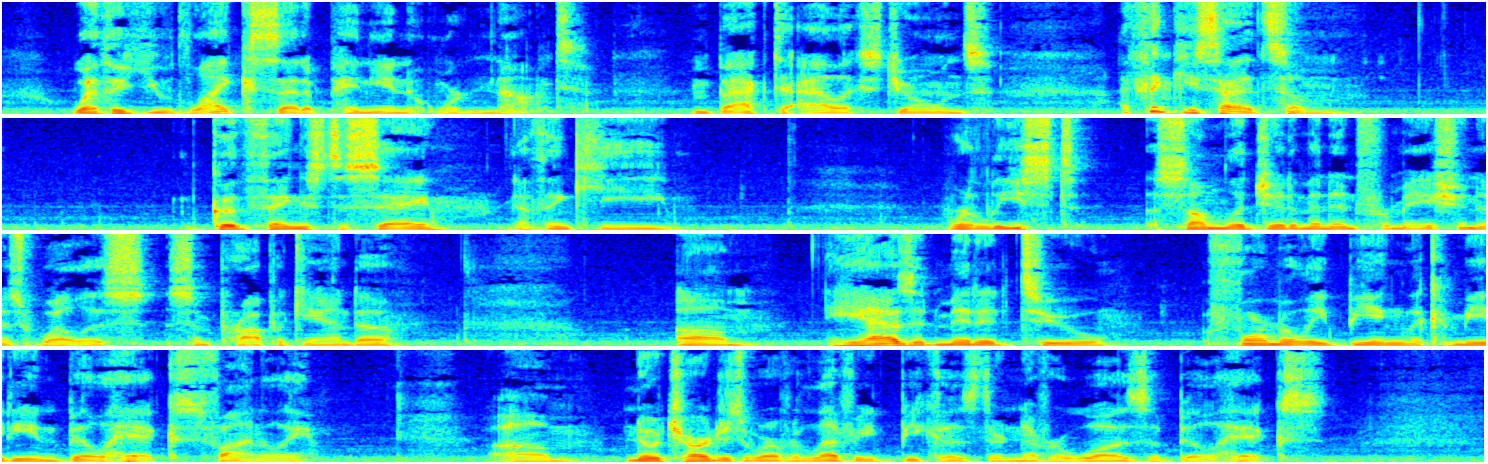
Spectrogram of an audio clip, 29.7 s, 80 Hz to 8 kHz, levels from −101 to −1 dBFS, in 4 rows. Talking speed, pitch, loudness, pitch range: 115 wpm, 110 Hz, -27 LUFS, 100-120 Hz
